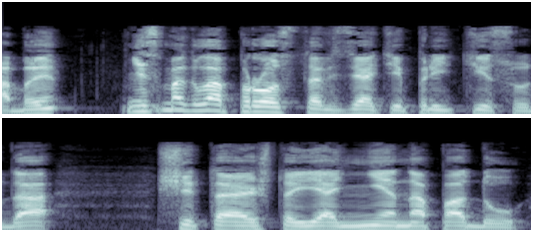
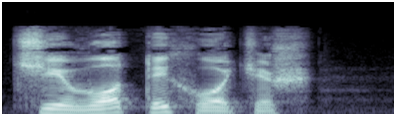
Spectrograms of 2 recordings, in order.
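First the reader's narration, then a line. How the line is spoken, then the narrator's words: Cold question. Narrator (Russian): спросила холодно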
